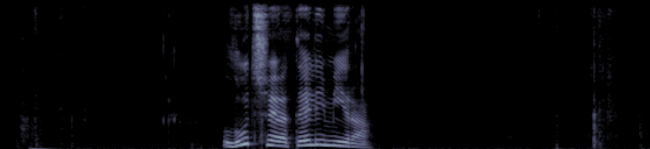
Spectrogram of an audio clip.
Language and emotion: Russian, neutral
